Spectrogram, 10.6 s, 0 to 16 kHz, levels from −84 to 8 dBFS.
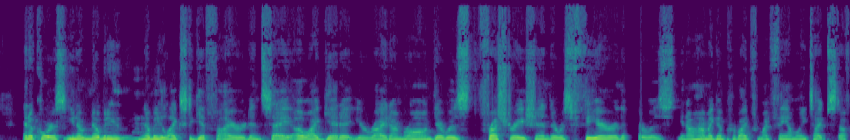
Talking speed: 235 wpm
